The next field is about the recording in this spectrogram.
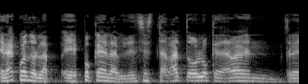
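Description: At a very fast pace, a man talks with a bright, sharp tone and fairly high pitch. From northern Mexico, Ciudad Juárez. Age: 30s. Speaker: comedian. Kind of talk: casual chat.

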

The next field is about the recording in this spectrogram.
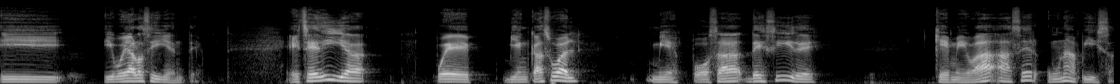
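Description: At a very slow pace with long, frequent pauses, a man of medium pitch talks with lively intonation. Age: 30s. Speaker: new father. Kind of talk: casual chat.

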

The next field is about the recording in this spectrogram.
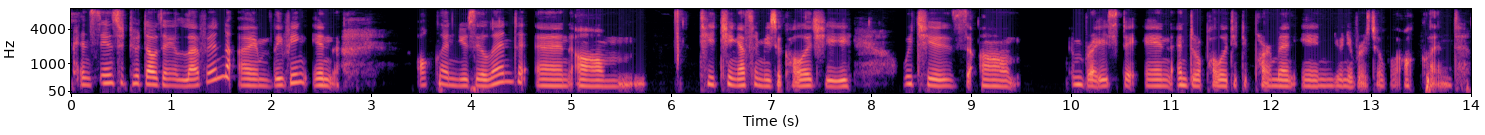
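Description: A woman speaks at a moderate pace with a Korean accent and a medium pitch. Her pitch varies in an ordinary way. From South Korea. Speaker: ethnomusicology lecturer and author. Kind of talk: interview. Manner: hesitant, many fillers.

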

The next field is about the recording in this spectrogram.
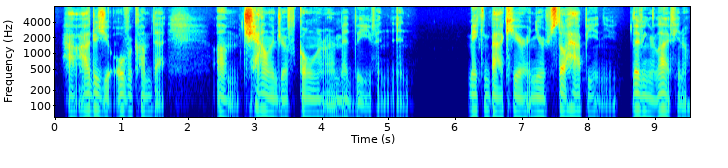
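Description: This man's voice sits very deep and low, with vocal fry running through it. He talks at a moderate pace with ordinary pitch variation. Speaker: podcast host. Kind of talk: casual interview. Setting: studio.

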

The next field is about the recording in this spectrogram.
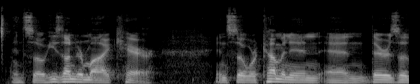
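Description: A man with a plain, everyday voice speaks in a fairly low pitch with an American accent, at a moderate pace and with ordinary pitch variation. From US West Coast, northern Santa Cruz County, California. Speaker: fish artist and angler. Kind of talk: casual chat.

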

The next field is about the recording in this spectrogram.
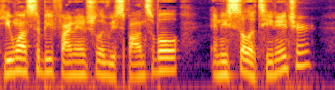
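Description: On a very clean recording with a silent background, a man with a plain, everyday voice and a fairly high pitch talks at a fairly quick pace with ordinary pitch variation. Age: 30s. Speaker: podcast co-host. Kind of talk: casual chat.

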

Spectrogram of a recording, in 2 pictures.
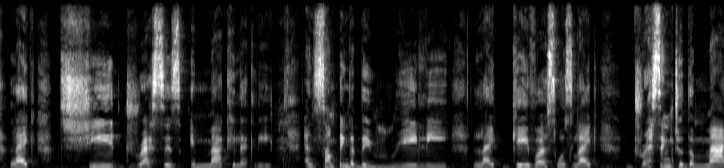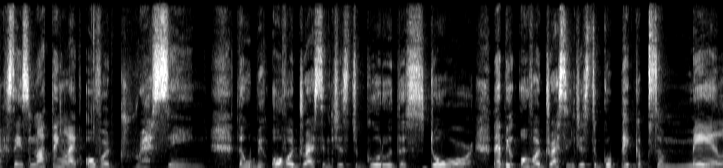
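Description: A woman with a medium pitch speaks at a moderate pace in an animated tone. Her pitch swings very widely. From Kenya. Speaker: podcast host. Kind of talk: casual solo Q&A chat.

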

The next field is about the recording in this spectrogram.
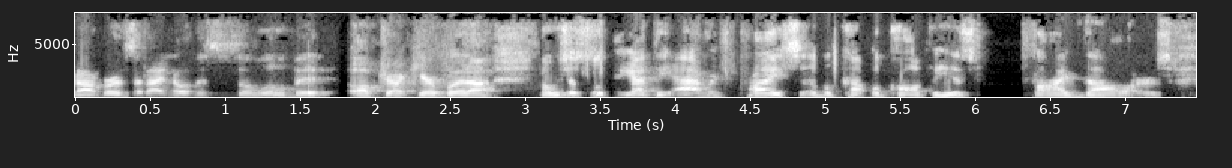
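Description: A man with a plain, everyday voice talks fairly quickly at a fairly high pitch, with ordinary pitch variation. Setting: voice chat.

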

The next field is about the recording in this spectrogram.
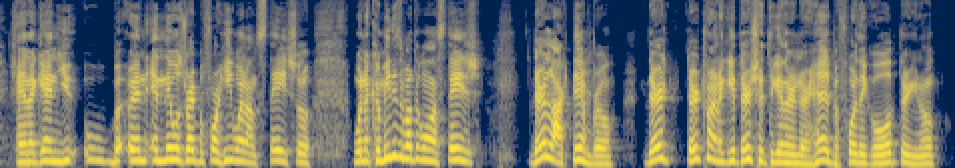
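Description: With an American accent, a man talks very fast at high pitch, showing ordinary pitch variation. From Chicago area, grew up in Chicago then Aurora suburbs. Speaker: stand-up comedian. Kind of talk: casual chat.

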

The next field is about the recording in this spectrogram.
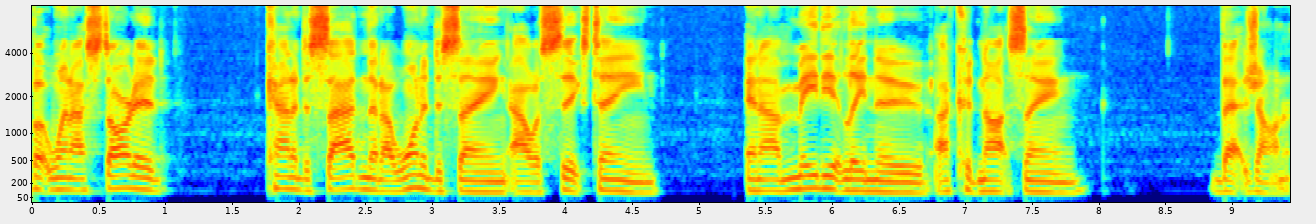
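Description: The speaker has a Southern US accent and a monotone, flat intonation at a moderate pace. The loudness is very even, broken by long, frequent pauses. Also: man, medium pitch for a man. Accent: Southern US (Georgia). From Georgia, US South. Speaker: country singer. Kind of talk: casual chat.

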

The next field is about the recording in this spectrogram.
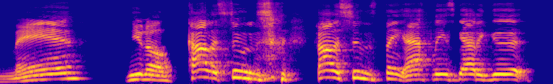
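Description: A man with an American accent talks at a fairly slow pace in a high pitch, with ordinary pitch variation. His tone is bright, sharp and animated, and his loudness stays very even. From Chicago West Side. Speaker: former pro basketball player. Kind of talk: casual interview chat.

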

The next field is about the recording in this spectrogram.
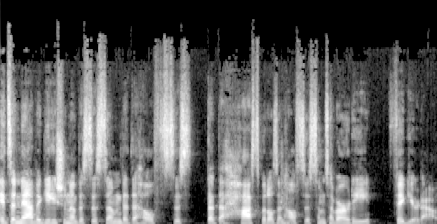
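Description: Using vocal fry, a woman talks at a very fast pace with fairly even intonation. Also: medium pitch for a woman. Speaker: healthcare consultant. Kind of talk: casual professional discussion.

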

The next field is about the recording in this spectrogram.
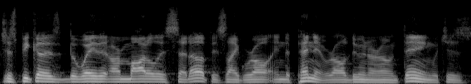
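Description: This is a normal speaking voice from a man at a medium pitch, with ordinary pitch variation. The recording is very clean, with a silent background. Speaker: podcast host. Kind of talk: casual interview.

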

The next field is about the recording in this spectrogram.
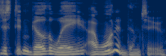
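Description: Lively in intonation and medium in pitch, a man with a Texas accent comes through in a very clean recording with a silent background. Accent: Texas twang. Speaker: podcast production company owner. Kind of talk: casual interview chat. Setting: studio.

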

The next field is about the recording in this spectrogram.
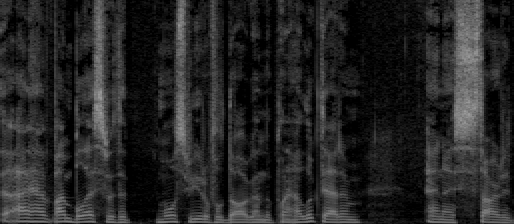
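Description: Ordinary pitch variation marks a man's dark, mellow voice. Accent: Turkish. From Turkey. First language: Turkish. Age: 40s. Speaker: comedian. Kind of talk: casual chat. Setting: studio.

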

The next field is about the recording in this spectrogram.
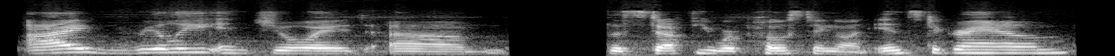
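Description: Her pitch sits in the medium range and varies in an ordinary way as the woman talks at a very slow pace. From Philadelphia, US. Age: 50s. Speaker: classical musician and music teacher. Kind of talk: casual interview chat.

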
